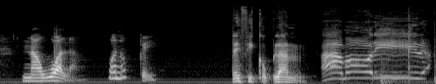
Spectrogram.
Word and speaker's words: nahuala: la nahuala o sea lo está pronunciando como h normal o sea no como si fuera una jota no como una pronunciación de la jota nahuala que te fico plan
